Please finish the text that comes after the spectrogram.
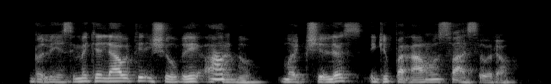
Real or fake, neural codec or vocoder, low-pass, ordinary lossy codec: fake; codec, 16 kHz, 1 kbps, FunCodec, trained on LibriTTS, 50 frames a second; 7.2 kHz; AAC, 64 kbps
